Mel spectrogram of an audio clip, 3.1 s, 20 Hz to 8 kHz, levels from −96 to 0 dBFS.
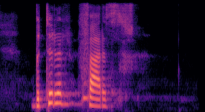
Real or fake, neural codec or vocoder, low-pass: fake; codec, 16 kHz, 4 kbps, FunCodec, trained on LibriTTS, 50 frames a second; 7.2 kHz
